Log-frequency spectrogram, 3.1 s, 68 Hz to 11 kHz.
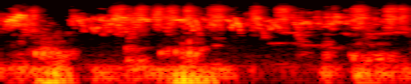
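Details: On 26 January 2024, budgerigars chirp and warble rapidly in a busy, twittering stream of high squeaky notes, with soft low thumps now and then.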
